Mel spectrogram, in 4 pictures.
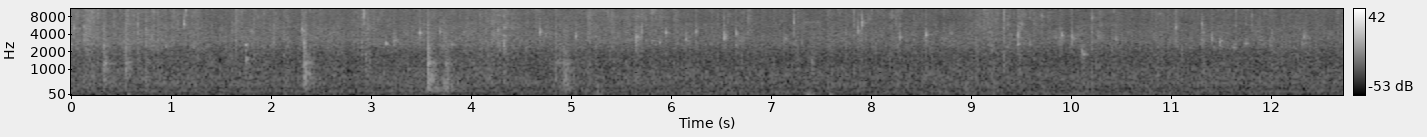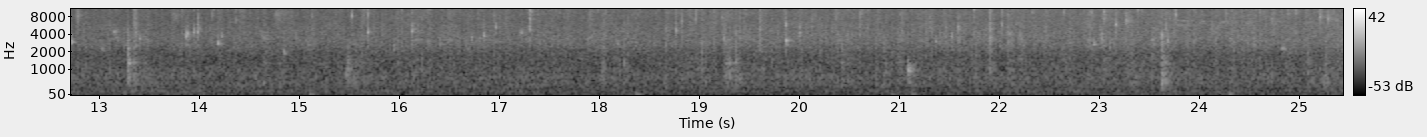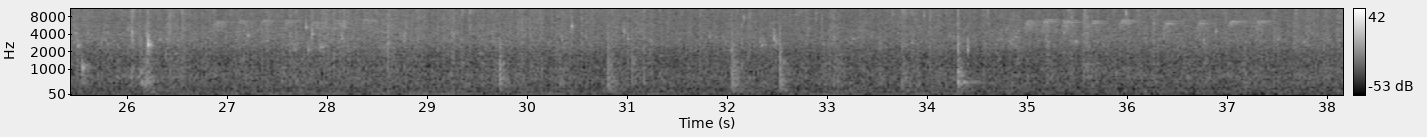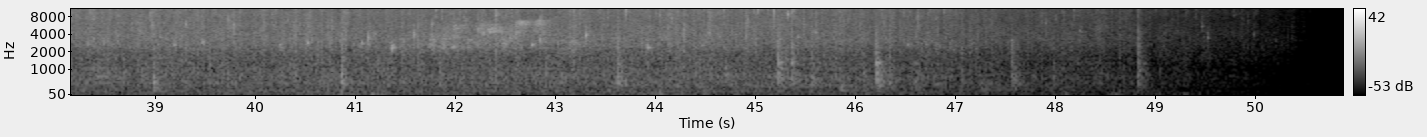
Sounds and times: Rain drops on the roof of public toilet 0:00.0 - 0:50.7

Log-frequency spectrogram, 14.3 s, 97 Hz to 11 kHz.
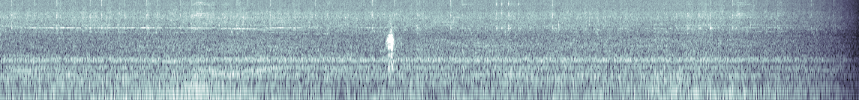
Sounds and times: Frog 0:06.4 - 0:06.7

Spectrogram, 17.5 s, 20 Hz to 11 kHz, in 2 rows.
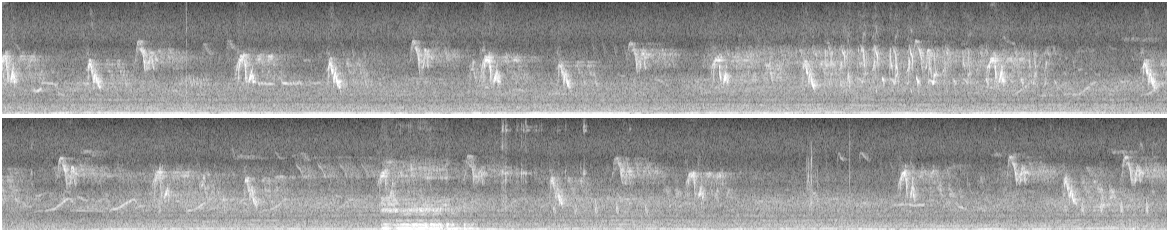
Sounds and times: Birds 0:00.0 - 0:17.4
pony 0:09.8 - 0:17.4

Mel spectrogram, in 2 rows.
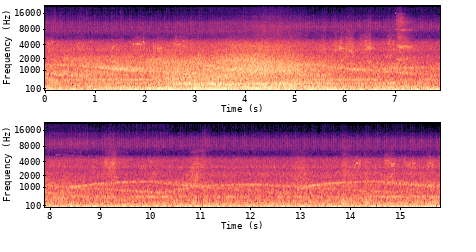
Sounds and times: Traffic sound 0:00.0 - 0:10.4

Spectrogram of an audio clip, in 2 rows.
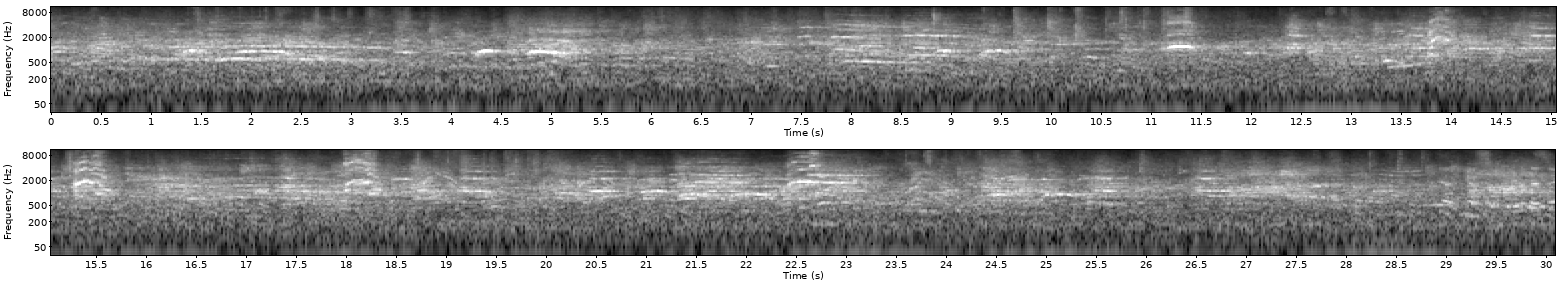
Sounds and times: Other poultry are heard in the background 0:07.5 - 0:09.1
Other poultry are heard in the background 0:11.1 - 0:11.6
Other poultry are heard in the background 0:13.6 - 0:16.5
Other poultry are heard in the background 0:17.3 - 0:19.5
Other poultry are heard in the background 0:20.2 - 0:23.3
Other poultry are heard in the background 0:24.3 - 0:27.9
Other poultry are heard in the background 0:29.2 - 0:30.0

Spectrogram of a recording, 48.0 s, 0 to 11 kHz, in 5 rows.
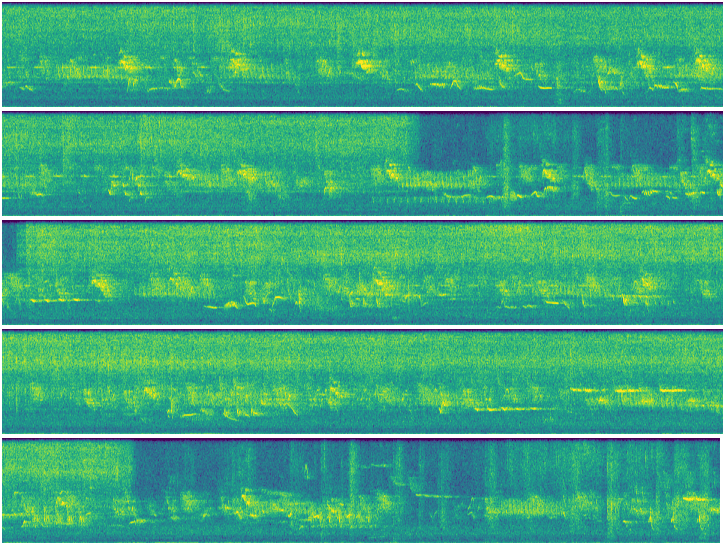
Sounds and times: man watering garden 0:00.0 - 0:17.2
man watering garden 0:19.4 - 0:41.7
man watering garden 0:45.1 - 0:48.0

